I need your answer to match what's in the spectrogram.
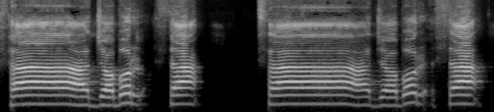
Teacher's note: ওকে, দেখেন আমি বলছি, জিহ্বার আগা সামনের উপরে দুই দাঁতের আগায় লাগবে, লাগিয়ে আমরা উচ্চারণ করব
